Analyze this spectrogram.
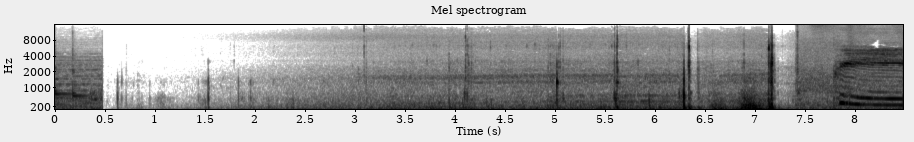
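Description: Water laps and splashes close by.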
